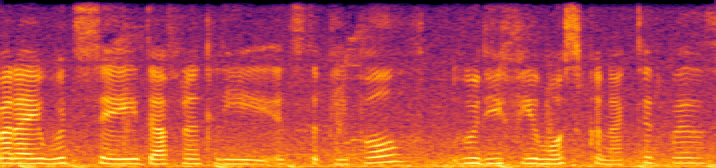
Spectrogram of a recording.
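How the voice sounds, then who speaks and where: Amid noticeable background noise and audible room echo, a woman with a medium pitch speaks at a moderate pace in a Filipino accent. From Philippines, Manila. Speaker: travel vlogger. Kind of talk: casual vlog talk. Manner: halting with fillers.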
